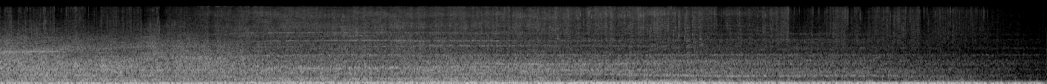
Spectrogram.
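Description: Flamethrower jetting fire in one long continuous burst: a loud, steady rushing noise with a heavy low rumble, stopping at the very end.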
